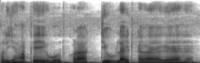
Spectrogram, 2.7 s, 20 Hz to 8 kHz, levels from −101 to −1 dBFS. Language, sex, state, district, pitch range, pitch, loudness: Hindi, male, Jharkhand, Deoghar, 105-110 Hz, 110 Hz, -18 LUFS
